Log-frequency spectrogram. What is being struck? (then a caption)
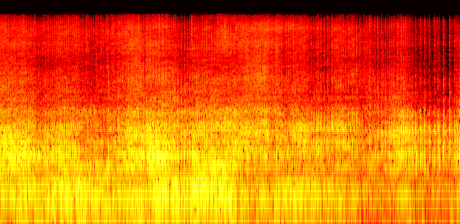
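Aluminum carry case. Long nails scratch slowly across the textured lid of a closed, hollow aluminum carry case. The result is a steady, raspy scraping with a hollow, boxy midrange tone and almost no low end; it swells slightly in the middle and dips briefly near the end.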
